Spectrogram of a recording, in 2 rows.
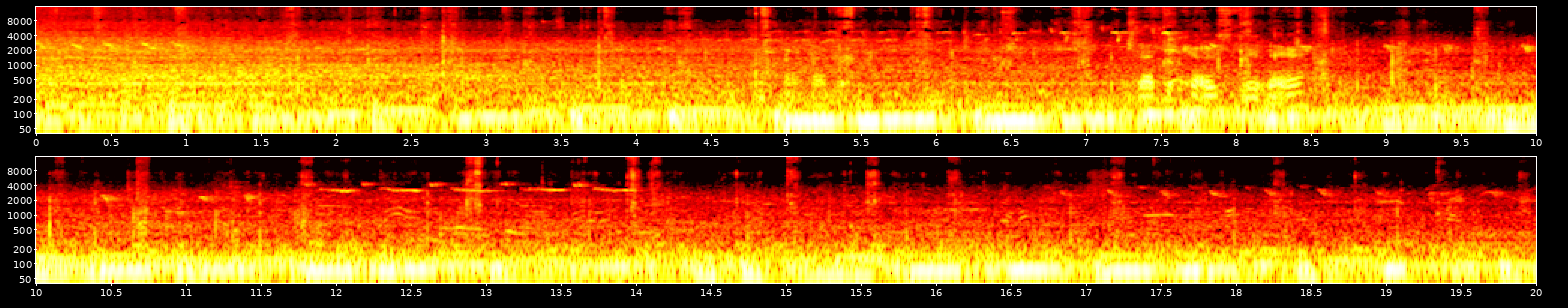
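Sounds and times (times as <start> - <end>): bird chirping: 0.0 - 14.2
footsteps in flip-flops: 0.0 - 20.0.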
